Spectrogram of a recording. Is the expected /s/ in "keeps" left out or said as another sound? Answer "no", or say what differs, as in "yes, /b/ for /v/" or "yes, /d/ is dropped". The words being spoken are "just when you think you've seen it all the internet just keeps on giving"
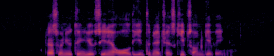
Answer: no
